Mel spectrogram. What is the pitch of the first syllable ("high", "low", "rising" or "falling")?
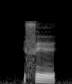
falling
